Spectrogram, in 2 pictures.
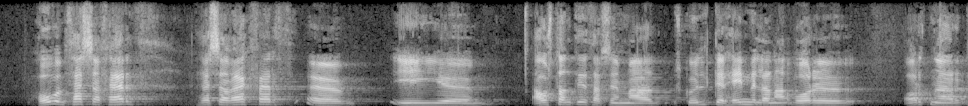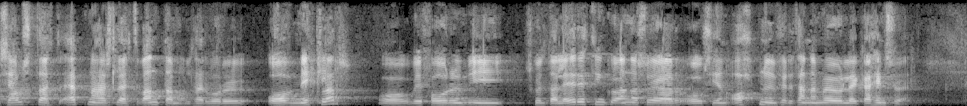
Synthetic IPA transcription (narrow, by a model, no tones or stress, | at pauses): hoːwvʏmθɛsːafɛɾð | θɛsːavɛxfɛɾð | i | a̰ːwst̪ant̪ɪθaɾ̥sɛmaðskʏlt̪ɪɾ̥ɦeːjmɪlanavɔɾʏ | ɔɾt̪naɾsjawlst̪ajht̪ɛpnahast̪lɛxt̪vant̪amawlθajɾvɔɾʏɔvmɪhklaɾ̥ | ɔɣvɪðfoːwɾʏmi | skʏlt̪alejðɾeht̪ʰiŋkʏanːaɾsvɛːɣaɾɔ̰ɣsiːðanʔɔhpnʏʏmfɪɾɪɾ̥θanːamœːɣʏlejkaɦejnsvɛɣa̰ɾ̥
